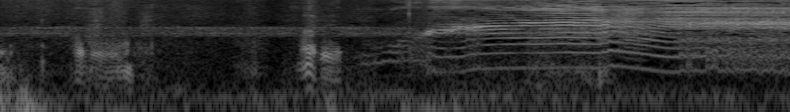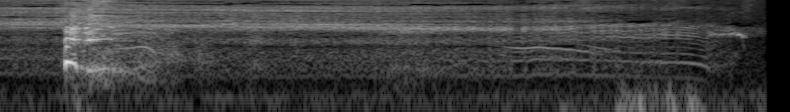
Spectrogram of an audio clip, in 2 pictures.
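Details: Screaming bullfrog giving a long, loud, drawn-out wail with rich harmonics, lasting about five seconds with slight wavering and a sharp burst midway. Short tonal notes and a steady high whine come before it.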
